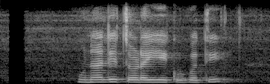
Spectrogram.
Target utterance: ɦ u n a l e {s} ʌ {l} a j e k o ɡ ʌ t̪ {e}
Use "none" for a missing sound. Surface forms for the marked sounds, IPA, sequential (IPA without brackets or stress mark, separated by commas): t͡s, ɽ, i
